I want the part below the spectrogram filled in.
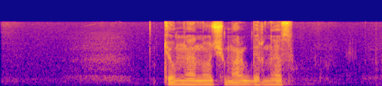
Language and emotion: Russian, neutral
